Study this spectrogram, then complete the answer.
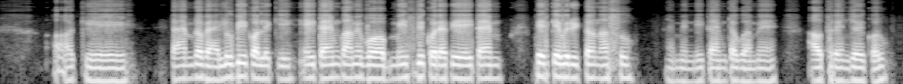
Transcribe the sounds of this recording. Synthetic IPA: o̰ke | ʈaɪmɾɔʋʱɛːljubʱikɔlekieiʈaɪmkoamẽbɔmisbʱikɔɾjakieiʈaɪm | pʰɪɾkebʱiɾiʈəɾnasũ | aɪmĩːneiʈaɪmʈakoamẽ | a̰ʊt̪ʰɾẽnd͡ʒɔːjkɔɾũ

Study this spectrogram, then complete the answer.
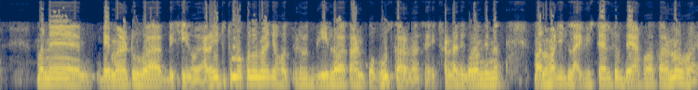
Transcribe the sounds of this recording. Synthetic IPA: manɛbɛmaɹʈuɦʊabesiɦɔjaɹuejtutʊmakːoɹibnɔɦɔjzɛɦɔspitalɔt̪̚bʱiɹlɔwakaɹɔnbɔɦut̪kaɹɔnasɛ̰kʰaɳɖadiɡɔnɔmd̪inɔt̪̚ | manuɦɔɹzitulajpʰsʈajltubɛjaɦʊwakaɹɔnɔɦɔj

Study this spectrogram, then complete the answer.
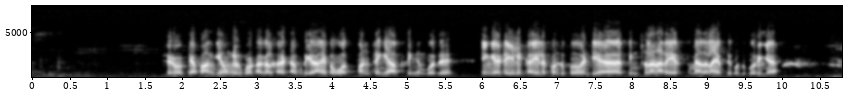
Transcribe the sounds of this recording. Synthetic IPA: sɐɾioːkeːɐpːoːɐŋɡeːjʊ̃ʊŋɡɐɭɯkːɯpɾoːʈːaːkːɐɭkɐɾɛk̚ʈːaːpʊɽɯkːɪɾaːŋɡɐɪpːoːʋɔɾk̚pɐɳɾiːŋɡɐɐpːɐ̥ɽɪŋɡɯmpoːðɯ | niːŋɡɐɖɛjlikɐjːɪlɐkɔɳɖɯpoːɣɐʋeːɳɖɪjɐt̪ɪŋɡsɛlːãːnɪɾɐjɐɪɾɯkːɯmeɐðɛlːãːɛpːɐɽikɔɳɖɯpoːɾiːŋɡɐ

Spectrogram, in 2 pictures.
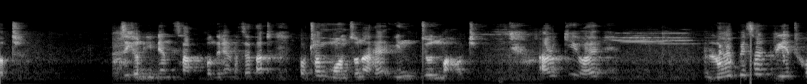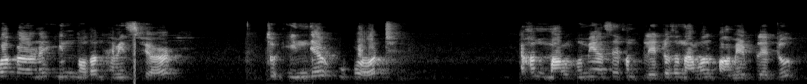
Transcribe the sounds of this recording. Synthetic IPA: ɔt | zikʰɔnindiansafkɔntinentasɛtatpɹɔtʰɔmːɔnzɔnaɦɛʔinzunmaɦɔta̰ɹukiɦɔj | lopesaɹkɹietɦʊwakaɹɔnɛʔinːɔdanɦɛmispʰiɹ | tʊʔindiaɹupɔɹɔt | ɛkʰɔnmalbʱumiasɛːkʰɔnpletːuasɛnamɦɔlbamiɹpledtːʊ

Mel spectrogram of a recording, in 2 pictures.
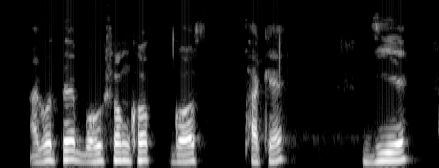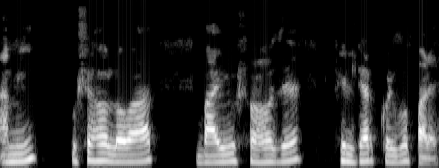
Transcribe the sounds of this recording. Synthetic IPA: aɡɔt̪eboɦuʃɔŋkʰɔk̚ɡɔs | t̪ʰake | zie | ami | usaɦɔlɔwat̪̚ | bajuʃɔɦɔze | pʰilʈaɹkoɹibɔpaɹɛ

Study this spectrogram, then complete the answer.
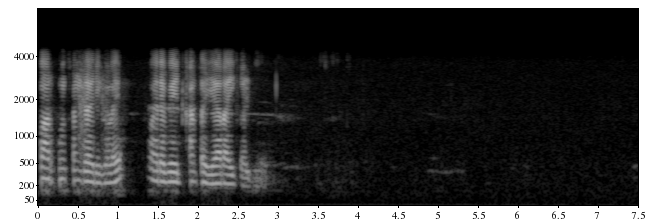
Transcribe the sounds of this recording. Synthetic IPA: paːrkumsɐŋsaːɾiɣɐɭe̞ | ʋɐɾɐbejilkːaːnt̪ɐjːaːraːjikːɐɻiiju

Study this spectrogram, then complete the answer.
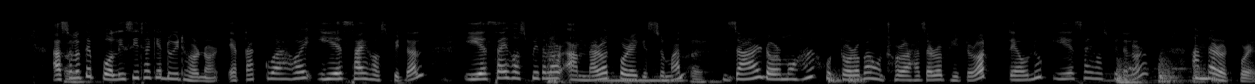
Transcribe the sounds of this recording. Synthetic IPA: asɔlɔtɛpɔlisitʰakɛdujdʱɔɹɔnɔ̰ɹɛtakːʊwaɦɔjiɛsajɦɔspital | iɛsajɦɔspitalɔɹʔandʱaɹɔt̚pɔɹɛkisumanzaɹdɔɹmɔɦaxutɔɹɔbautʰɔɹɔɦazaɹɔbʱitɔɹɔtːeʊ̃lʊkiɛsajɦɔspitalɔɹandaɹɔt̚pɔɹɛ̰

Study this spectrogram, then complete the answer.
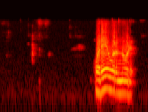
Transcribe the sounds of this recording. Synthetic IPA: ɔɾeːɔɾɯnoːɽɯ

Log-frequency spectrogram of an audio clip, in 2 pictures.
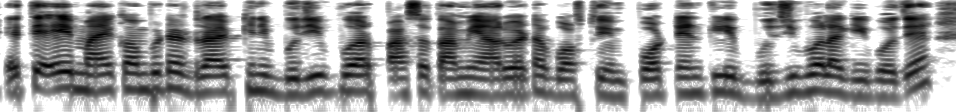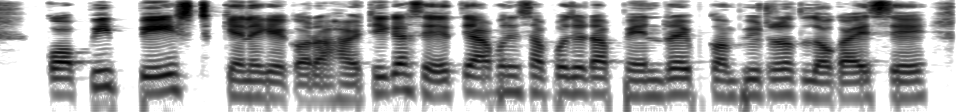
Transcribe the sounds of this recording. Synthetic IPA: et̪eemajkɔmpjuʈaɾɖɾajb̚ʱkʰinibud͡ʑʱipuwaɾpasɔt̪amiaɾueʈabɔst̪uimpoɾʈeɳʈlibud͡ʒʱibɔlaɡibɔd͡ʒekɔpipesʈkenekekɔɾa̰ɦɔeʈʰikasʰeet̪eapunisapɔd͡ʒeʈapenɖɾajp̚kɔmpjuʈaɾɔt̪lɔɡajsʰe

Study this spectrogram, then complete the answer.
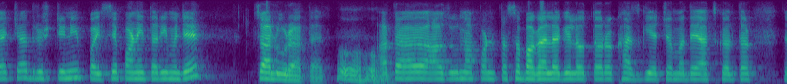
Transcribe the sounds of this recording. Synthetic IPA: at͡ɕjad̪ɾuʂʈiniːpəjsepaɽ̃iːt̪əɾiːm̤əɳd͡ze | t͡saluːɾaɦt̪a̰t̪ɦooat̪aəd͡zuːnapəɳt̪əsəːbəɡʱajləɡelət̪əɾkʰasɡijat͡ɕjaməd̪ʱːjead͡zkəlt̪əɾ

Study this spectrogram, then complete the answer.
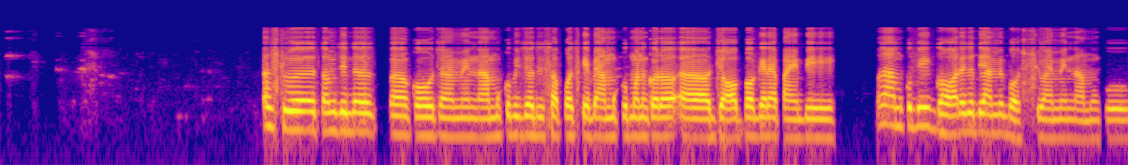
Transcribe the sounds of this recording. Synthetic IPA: ʌsʈuet̪ʌmĩd͡zid̪ʌkɔɦũt͡sʰũajminamɔkobʱid͡zʌd̪isʌpot͡ʃkebiamɔkomʌnekʌɾɔd͡ʒɔbʌɡeɾapaĩbi | mʌnamɔkobʱiɡʱʌɾed͡ʒʌd̪iamebʱʌst͡ʃʰuajminamɔku

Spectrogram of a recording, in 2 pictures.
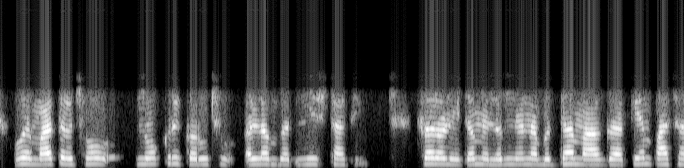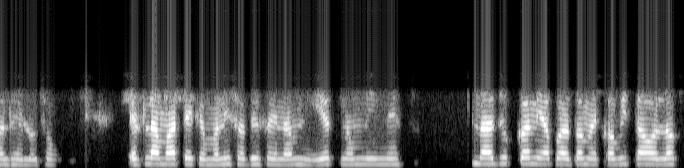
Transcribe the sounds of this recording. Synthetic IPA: ɦoemat̪ɾət͡ʃʰo | nɔkɾikəɾũt͡ʃʰuələmbʱəd̪nɪʃʈʰat̪ʰi | səɾənʋit̪əmeləɡnənabəd̪ʱːamãːɡakempat͡ʃʰaɾəelot͡ʃʰo | eʈlamaʈekeməniʃad̪esajnamnieknəmnine | nad͡ʒukːəniapaɾt̪əmekəʋit̪aolək

